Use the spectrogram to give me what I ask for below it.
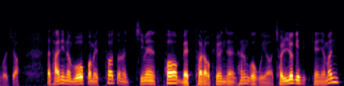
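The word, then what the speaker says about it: Siemens: 때는 뭐라고 읽거고요 s는 지멘스라고 있습니다 지멘스 근데 영어 지금 영어로 쓰다 보니까 scm라고 썼잖아요 그죠 근데 저거 읽을 때는 짐했습니다 왜냐하면 영어 발음이 아니라 독일어 발음입니다 그래서 지멘스라고 쓰셔야 되는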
